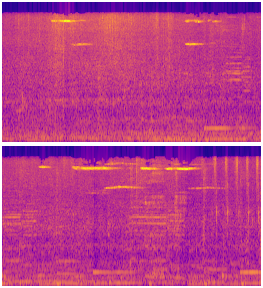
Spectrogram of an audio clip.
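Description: Street traffic: a steady, loud low rumble of vehicle engines, with short steady tones scattered through.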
